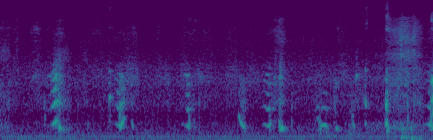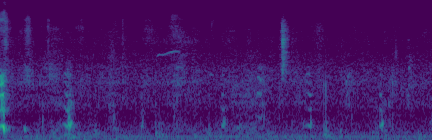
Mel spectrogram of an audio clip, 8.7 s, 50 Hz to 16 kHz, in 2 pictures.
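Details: Ten-day-old Miniature Australian Shepherd puppies from one litter, born 10 March 2020; thin high squeaks every second or so, with a louder whining squeal near the middle, over quiet rustling and a low hum.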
